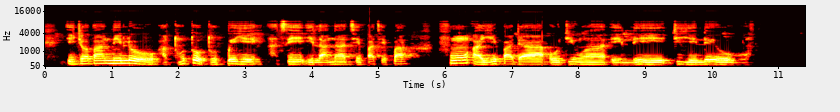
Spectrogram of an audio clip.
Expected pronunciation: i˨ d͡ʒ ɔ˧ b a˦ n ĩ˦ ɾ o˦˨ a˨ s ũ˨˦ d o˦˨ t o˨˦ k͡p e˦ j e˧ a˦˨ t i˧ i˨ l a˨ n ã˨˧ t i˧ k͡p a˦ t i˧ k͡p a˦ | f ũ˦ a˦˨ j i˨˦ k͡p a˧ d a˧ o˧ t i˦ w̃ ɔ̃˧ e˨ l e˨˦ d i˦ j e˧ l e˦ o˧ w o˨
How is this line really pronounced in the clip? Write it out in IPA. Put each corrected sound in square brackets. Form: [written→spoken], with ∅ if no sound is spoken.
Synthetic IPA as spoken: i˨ d͡ʒ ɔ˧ b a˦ n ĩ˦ [ɾ→l] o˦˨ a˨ [s→t] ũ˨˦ [d→t] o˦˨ t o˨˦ k͡p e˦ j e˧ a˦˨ t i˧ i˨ l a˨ n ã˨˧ t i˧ k͡p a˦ t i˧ k͡p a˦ | f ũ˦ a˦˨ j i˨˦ k͡p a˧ d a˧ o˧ [t→d] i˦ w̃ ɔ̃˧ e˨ l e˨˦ d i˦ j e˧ l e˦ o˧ w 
